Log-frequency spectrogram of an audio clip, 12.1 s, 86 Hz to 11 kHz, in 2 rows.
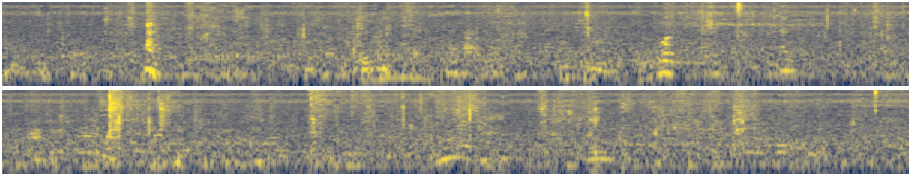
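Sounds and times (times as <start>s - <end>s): faint distant voices: 0.0s - 12.0s
outdoor ambience: 0.0s - 12.0s.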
